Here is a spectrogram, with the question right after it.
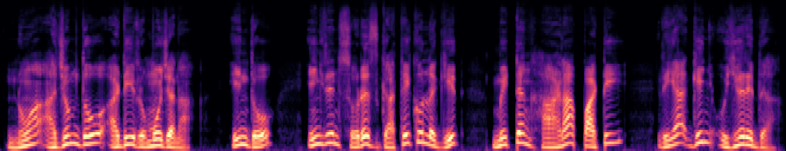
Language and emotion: Santali, surprised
